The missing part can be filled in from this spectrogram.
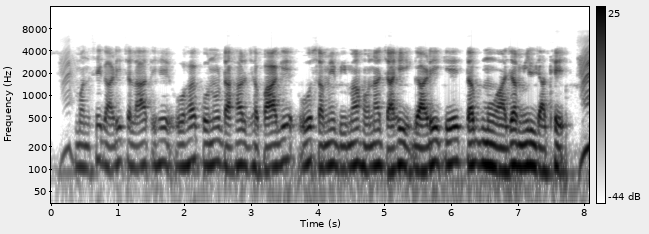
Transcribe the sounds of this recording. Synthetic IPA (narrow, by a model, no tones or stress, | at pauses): mənseɡaːɽit͡ʃəlaːt̪ɦeoɦkoːnoɖaɦəɾd͡ʒʱɐpaːɡeoːsəməjbiːmaɦoːnat͡ʃaːɦiɡaːɽiket̪əbmũaːd͡ʒamɪld͡ʒaːt̪ɦeː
